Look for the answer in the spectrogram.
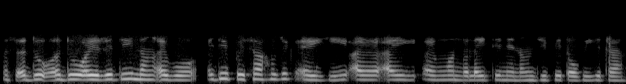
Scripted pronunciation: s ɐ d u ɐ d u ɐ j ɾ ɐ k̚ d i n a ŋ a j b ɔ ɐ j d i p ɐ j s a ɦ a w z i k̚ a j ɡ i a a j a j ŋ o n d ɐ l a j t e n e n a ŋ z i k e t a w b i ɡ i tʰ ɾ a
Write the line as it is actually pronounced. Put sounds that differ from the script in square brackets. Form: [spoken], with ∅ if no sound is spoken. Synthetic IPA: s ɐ d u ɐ d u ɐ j ɾ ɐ [∅] d i n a ŋ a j b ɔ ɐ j d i p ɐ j s a ɦ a w z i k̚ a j ɡ i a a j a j ŋ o n d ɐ l a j t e n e n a ŋ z i [p] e t a w b i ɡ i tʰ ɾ a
